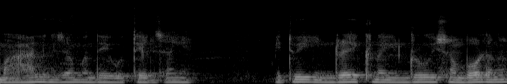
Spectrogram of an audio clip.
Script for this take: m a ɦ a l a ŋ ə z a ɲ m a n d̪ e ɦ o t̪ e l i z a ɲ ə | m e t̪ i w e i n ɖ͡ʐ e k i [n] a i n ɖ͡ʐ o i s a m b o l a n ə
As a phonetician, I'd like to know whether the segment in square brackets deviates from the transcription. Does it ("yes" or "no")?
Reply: no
